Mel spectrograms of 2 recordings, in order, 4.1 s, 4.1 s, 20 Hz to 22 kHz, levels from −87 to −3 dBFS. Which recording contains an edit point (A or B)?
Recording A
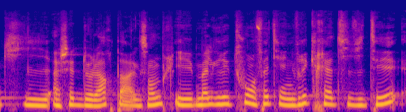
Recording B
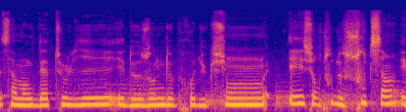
A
